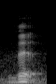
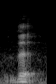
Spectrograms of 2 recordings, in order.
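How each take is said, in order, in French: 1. Le mot est prononcé sous une forme réduite. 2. Le mot est prononcé sous une forme réduite.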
